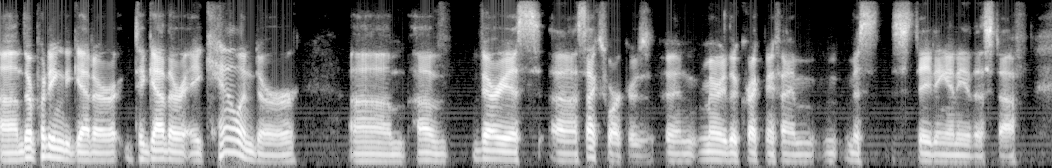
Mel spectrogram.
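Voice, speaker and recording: A man's very deep, low voice has a bright, sharp tone and ordinary pitch variation at a moderate pace. The sound is dry and close with no echo, on a very clean recording with a silent background. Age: 50s. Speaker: venue owner and livestream host. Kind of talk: casual chat. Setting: livestream. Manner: hesitant, many fillers.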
